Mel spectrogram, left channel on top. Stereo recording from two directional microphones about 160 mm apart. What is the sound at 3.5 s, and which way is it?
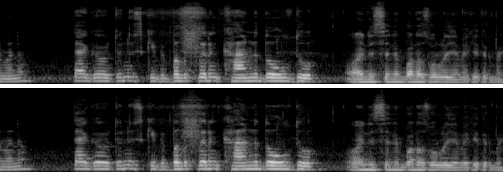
Speech, 50° left (ahead or behind).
